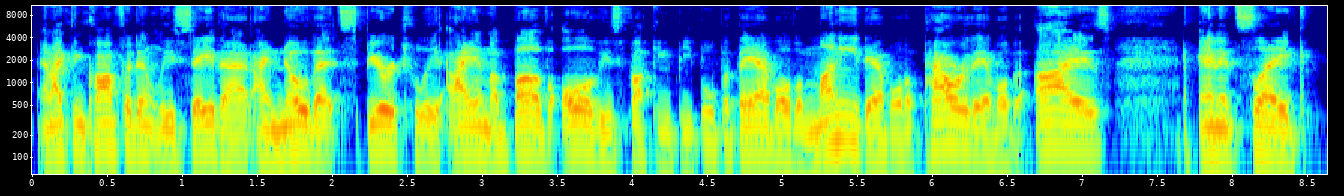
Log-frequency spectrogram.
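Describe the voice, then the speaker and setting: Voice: medium pitch, fast, a bit bright. A blunt, foul-mouthed vlogger rants straight to camera in an exasperated, casual way. The delivery is peppered with short laughs. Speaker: self-described demonologist vlogger.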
